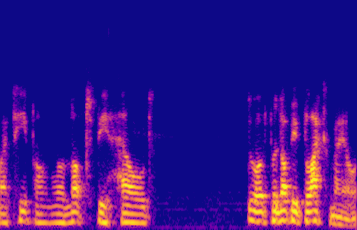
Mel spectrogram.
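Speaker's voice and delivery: hushed, leaned-in half-whisper. In a roleplaying scene, a lord leans in to someone's ear, half-whispering. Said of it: "lean in to whisper in his ear".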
